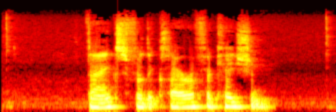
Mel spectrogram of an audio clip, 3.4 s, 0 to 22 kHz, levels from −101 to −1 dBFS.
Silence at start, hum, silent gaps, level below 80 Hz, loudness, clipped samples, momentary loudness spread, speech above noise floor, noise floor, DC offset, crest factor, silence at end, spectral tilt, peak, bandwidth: 0.05 s; none; none; -44 dBFS; -12 LUFS; under 0.1%; 5 LU; 36 dB; -47 dBFS; under 0.1%; 14 dB; 0.1 s; -5 dB/octave; 0 dBFS; 13.5 kHz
